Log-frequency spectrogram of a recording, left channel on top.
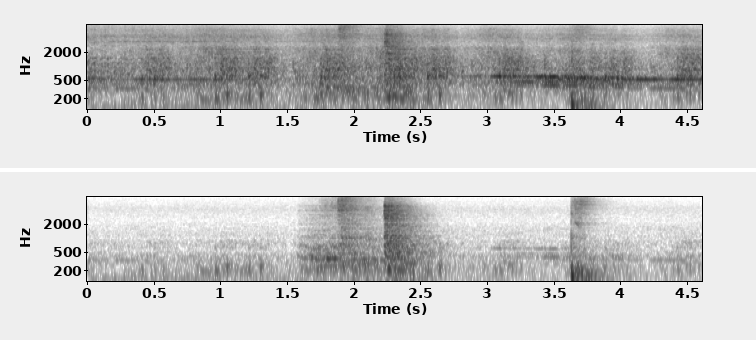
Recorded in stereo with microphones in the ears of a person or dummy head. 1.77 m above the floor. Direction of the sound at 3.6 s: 10° right (ahead or behind).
